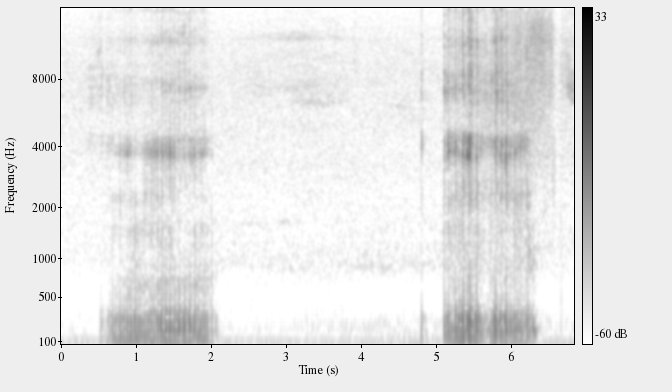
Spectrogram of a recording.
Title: Snoring English Buldog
